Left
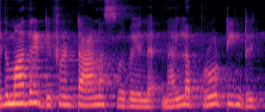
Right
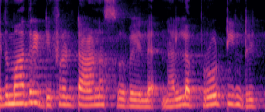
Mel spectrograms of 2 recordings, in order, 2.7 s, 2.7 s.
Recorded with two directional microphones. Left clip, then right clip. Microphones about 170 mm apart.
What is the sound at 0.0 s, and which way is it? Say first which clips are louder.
A woman's voice: right 2 dB; 15° right (ahead or behind).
